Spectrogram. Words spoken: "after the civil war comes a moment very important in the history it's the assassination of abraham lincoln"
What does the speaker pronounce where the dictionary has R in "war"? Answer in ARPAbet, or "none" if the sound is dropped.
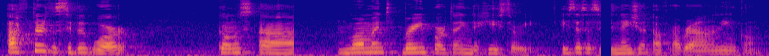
R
